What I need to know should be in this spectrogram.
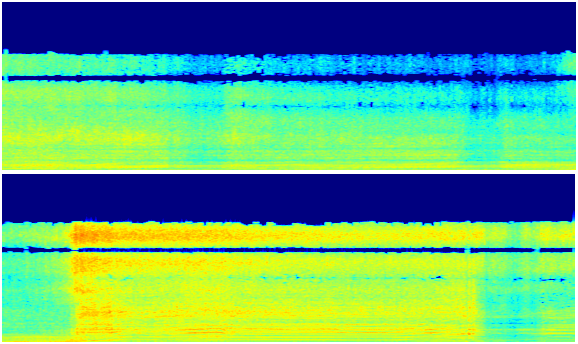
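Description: A car engine revs loudly in repeated bursts.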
